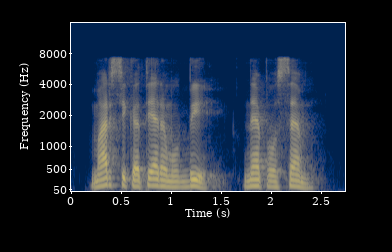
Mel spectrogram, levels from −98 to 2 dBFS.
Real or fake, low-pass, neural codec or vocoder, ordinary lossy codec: fake; 7.2 kHz; codec, 16 kHz, 4.8 kbps, FACodec; none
